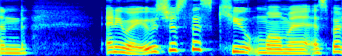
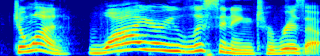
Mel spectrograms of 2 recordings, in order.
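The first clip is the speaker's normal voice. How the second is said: mild, restrained, held-back yell; 4 semitones higher than usual. Retelling reacting to Jawan while watching the episode: imitating own screaming. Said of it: "I'm screaming".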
